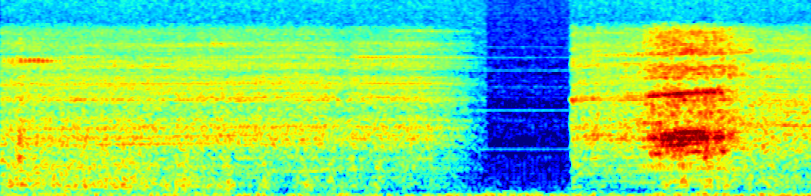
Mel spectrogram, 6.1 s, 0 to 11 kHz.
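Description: Riding noise from a Ducati Multistrada V4S under way at moderate speed: steady wind rush over the faint running of its V4 engine. The sound briefly dips out about two-thirds of the way through, then a short louder sound comes near the end.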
